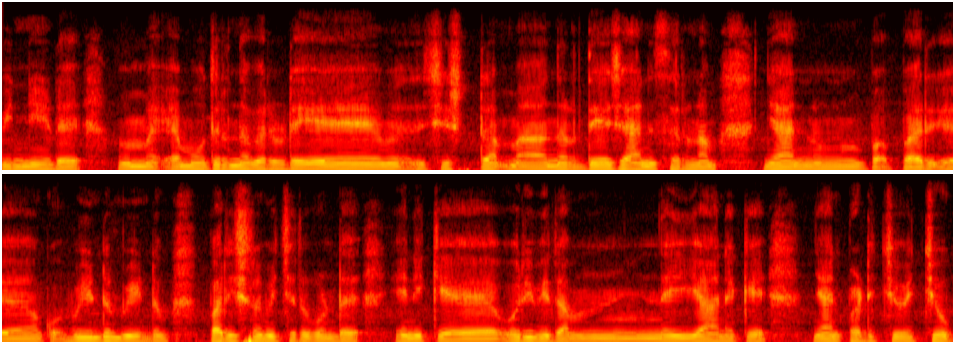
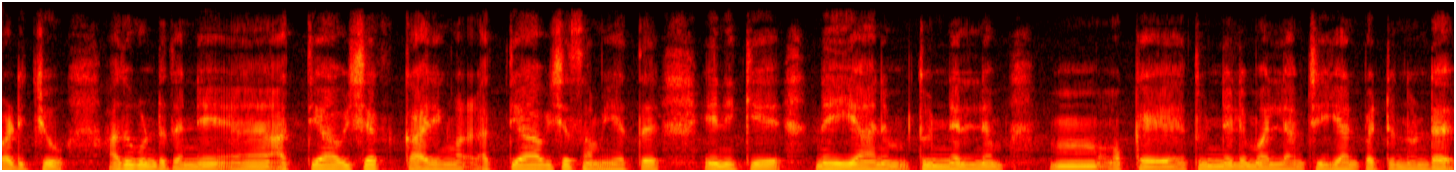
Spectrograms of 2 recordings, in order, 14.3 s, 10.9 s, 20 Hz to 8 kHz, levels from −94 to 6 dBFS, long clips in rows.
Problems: low volume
